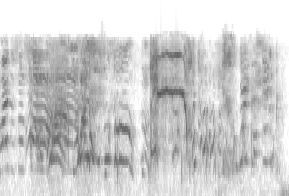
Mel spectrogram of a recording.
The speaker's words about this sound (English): Um, that scream was me. I don't want to talk about it actually.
